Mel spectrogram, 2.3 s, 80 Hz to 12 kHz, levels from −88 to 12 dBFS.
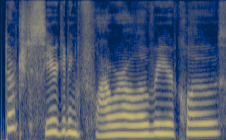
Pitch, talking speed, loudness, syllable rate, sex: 240 Hz, 265 wpm, -13 LUFS, 6.5 syllables/s, female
